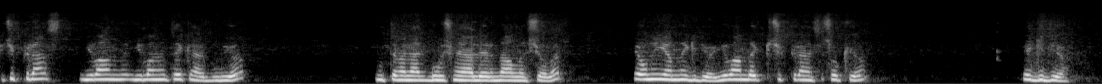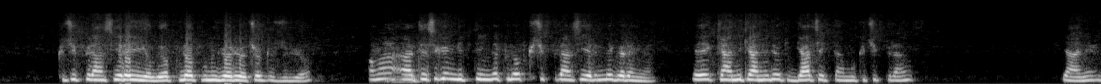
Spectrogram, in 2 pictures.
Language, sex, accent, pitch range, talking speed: Turkish, male, native, 185-225 Hz, 135 wpm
